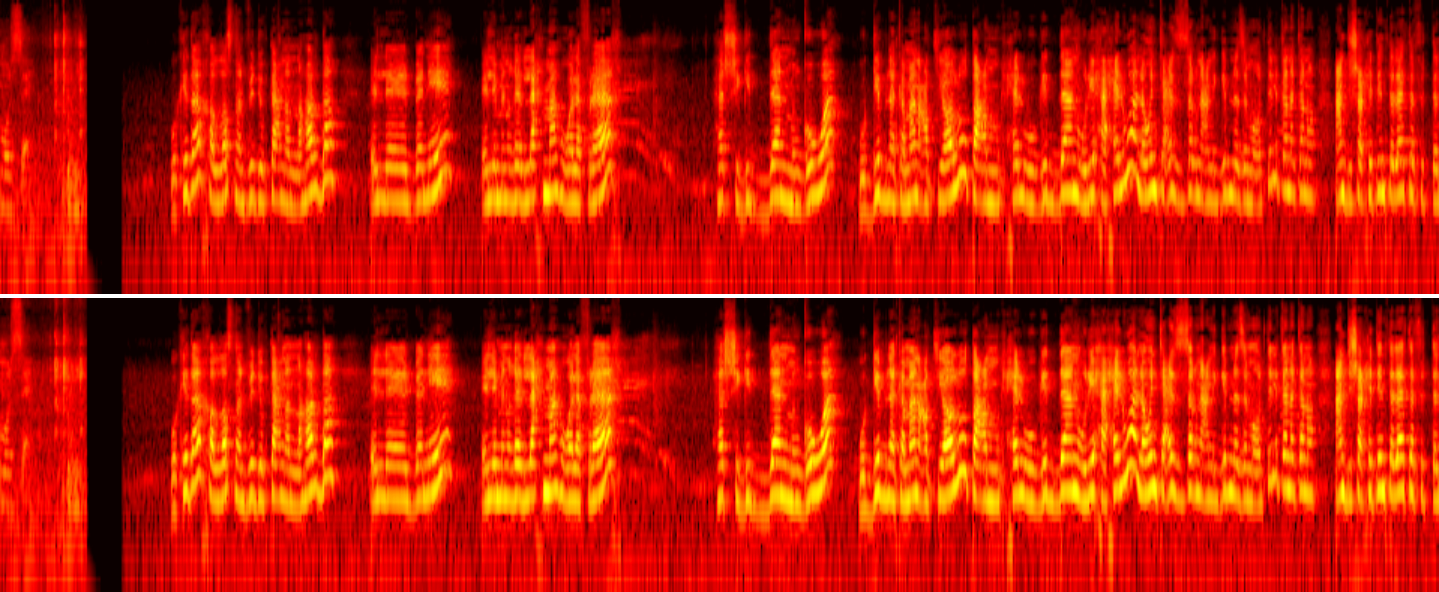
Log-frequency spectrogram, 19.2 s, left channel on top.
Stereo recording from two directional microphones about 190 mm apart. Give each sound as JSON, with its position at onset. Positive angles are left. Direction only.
{"t": 2.2, "sound": "speech", "side_deg": -30}
{"t": 9.9, "sound": "speech", "side_deg": -35}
